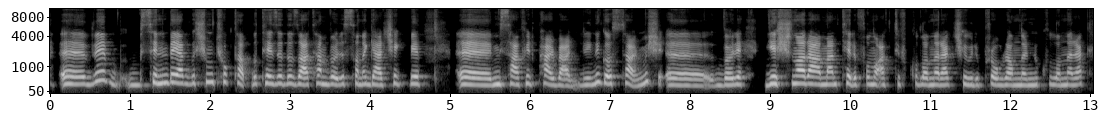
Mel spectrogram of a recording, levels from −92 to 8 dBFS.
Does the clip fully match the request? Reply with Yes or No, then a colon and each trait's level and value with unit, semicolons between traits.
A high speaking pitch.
Yes: high, 245 Hz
